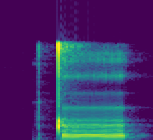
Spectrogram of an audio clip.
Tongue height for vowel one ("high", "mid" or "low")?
high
